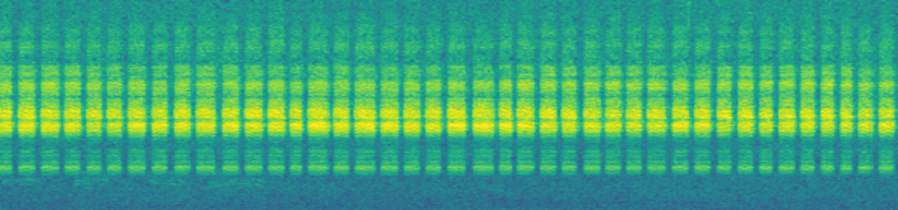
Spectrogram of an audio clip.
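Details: Cicadas chorusing in the municipal park at Larnaca: a loud, high, harsh buzz broken into steady rhythmic pulses, a little over two each second, holding the same beat throughout.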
